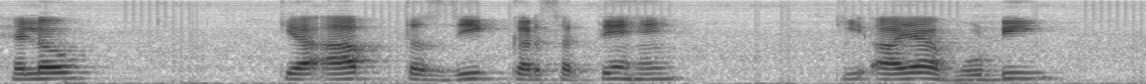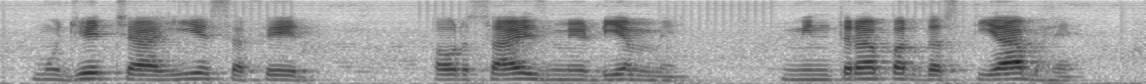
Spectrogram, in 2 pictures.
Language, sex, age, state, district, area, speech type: Urdu, male, 18-30, Bihar, Purnia, rural, read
